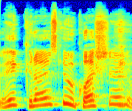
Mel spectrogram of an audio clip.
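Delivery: put-on high, timid young guy voice; lightly voiced nervous teen; imitating Jay. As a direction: pitch up like a nervous kid asking. Jay voiced in retold story.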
